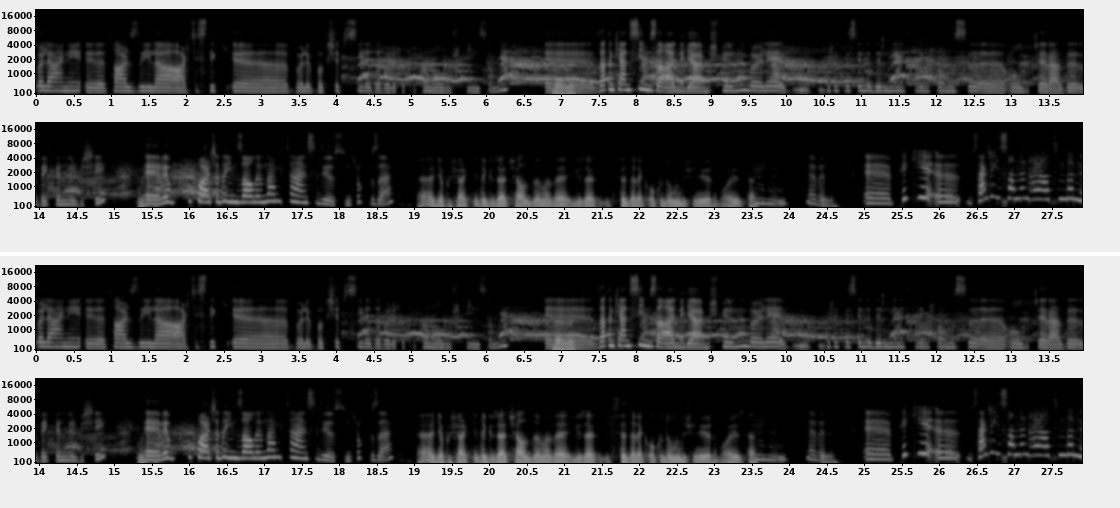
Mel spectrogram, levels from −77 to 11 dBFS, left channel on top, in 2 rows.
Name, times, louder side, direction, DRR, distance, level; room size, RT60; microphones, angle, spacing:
voice 1, 0.0-4.8 5.1-6.3 6.8-15.8 16.1-18.7 23.5-24.0 24.2-24.5 25.0-27.9, equal, 5° left, 2.5 m, -32 dB
sound 1, 4.1-16.5, left 4 dB, 70° left, 2.0 m, -37 dB
voice 2, 6.9-7.2 15.3-15.4 19.0-23.6 24.4-24.6, right 2 dB, 25° right, 0.4 m, -30 dB
open air
head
